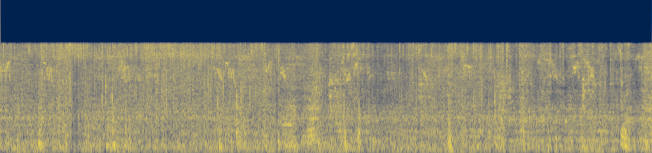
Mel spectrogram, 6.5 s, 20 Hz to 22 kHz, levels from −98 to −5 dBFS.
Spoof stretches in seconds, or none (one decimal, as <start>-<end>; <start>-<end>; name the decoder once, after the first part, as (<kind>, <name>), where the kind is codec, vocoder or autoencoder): 3.3-3.9 (vocoder, HiFi-GAN); 5.0-6.5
